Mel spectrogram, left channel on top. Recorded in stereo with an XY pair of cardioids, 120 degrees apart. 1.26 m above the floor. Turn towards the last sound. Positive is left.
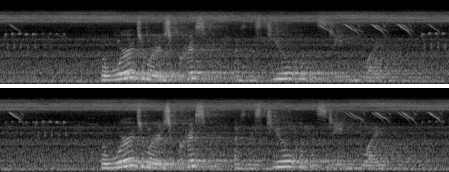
turn(degrees=-45)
